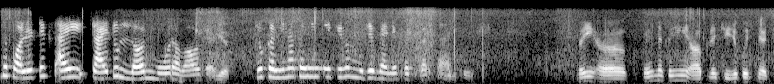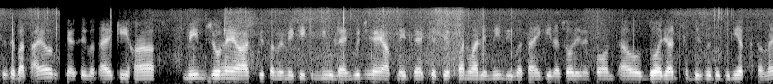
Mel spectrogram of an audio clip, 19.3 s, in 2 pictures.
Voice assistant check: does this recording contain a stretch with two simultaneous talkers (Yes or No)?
No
